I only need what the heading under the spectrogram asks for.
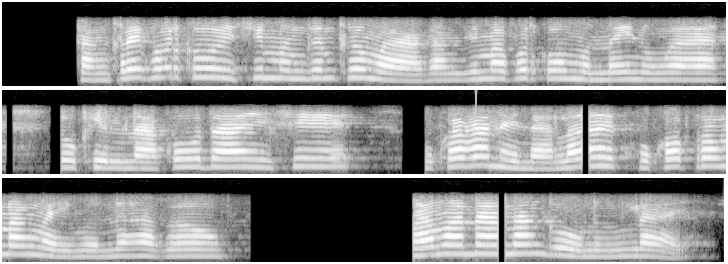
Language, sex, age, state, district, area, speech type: Bodo, female, 45-60, Assam, Kokrajhar, rural, conversation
